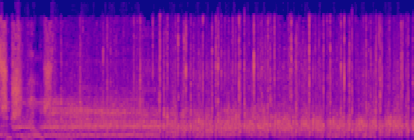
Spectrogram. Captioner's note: speaking French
